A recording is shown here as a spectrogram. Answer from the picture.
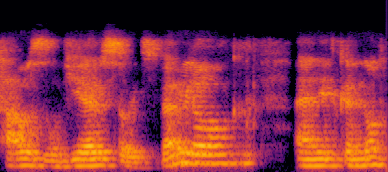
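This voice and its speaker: Somewhat breathy, a man with a Polish accent talks at a moderate pace and medium pitch. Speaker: astronomer. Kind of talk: lecture. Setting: seminar room with audience. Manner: halting, many fillers.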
